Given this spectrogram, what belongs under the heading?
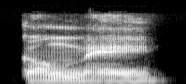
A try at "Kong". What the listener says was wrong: There's no G. Kong.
